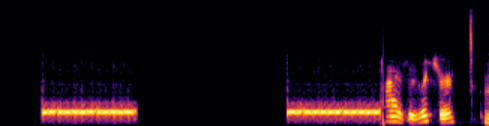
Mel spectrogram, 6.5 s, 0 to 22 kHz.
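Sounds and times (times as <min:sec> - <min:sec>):
telephone line tone: 0:00.6 - 0:01.9, 0:03.8 - 0:05.1
speech: 0:05.2 - 0:06.5.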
